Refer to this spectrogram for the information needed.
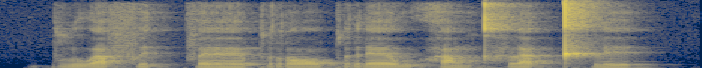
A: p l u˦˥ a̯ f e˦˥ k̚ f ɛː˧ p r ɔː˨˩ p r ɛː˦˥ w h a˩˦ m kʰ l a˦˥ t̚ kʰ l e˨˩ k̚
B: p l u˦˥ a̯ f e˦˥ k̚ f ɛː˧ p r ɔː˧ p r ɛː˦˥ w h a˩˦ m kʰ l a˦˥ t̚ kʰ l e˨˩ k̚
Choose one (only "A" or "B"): B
